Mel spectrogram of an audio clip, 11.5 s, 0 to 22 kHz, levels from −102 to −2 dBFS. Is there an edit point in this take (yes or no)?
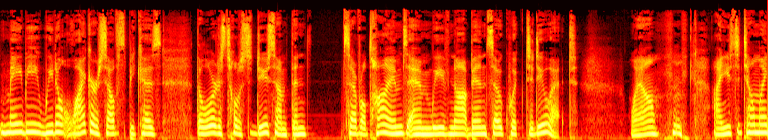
no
